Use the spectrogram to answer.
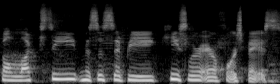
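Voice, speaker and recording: Music plays in the background while a woman speaks at medium pitch with ordinary pitch variation, in a dry, close sound with no echo. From Germany. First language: German. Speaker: interior designer. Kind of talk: oral history interview.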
